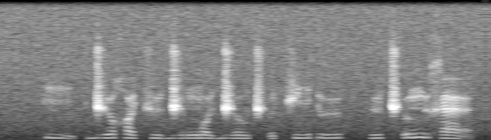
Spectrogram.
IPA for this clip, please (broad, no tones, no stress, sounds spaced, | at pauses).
k i | d͡ʒ ʉ χ œ t͡ʃ y d͡ʒ ɵ ŋ͡m ɔ y̯ d͡ʒ ɵ u̯ t͡ʃʼ ɵ t͡ʃ i ɗ ʉ | y t͡ʃʼ ɵ ŋ y x æ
